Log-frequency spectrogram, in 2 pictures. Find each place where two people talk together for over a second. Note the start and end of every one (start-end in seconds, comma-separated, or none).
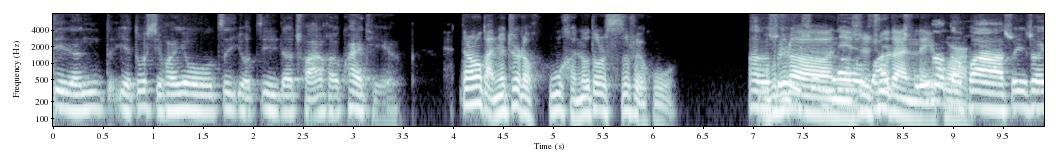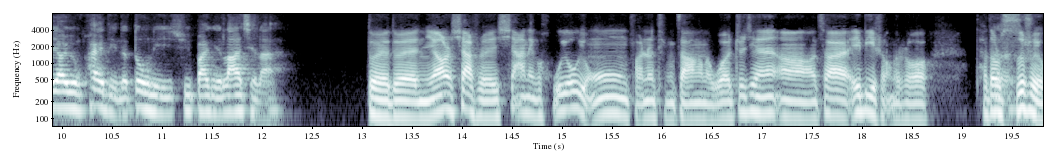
7.0-9.2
